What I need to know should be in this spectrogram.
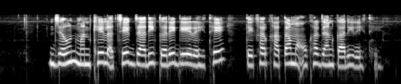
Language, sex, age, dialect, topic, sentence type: Chhattisgarhi, female, 46-50, Western/Budati/Khatahi, banking, statement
